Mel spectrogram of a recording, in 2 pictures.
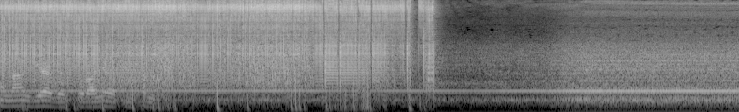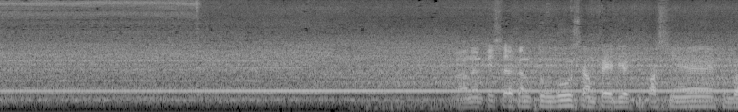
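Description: A welding machine hums steadily.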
